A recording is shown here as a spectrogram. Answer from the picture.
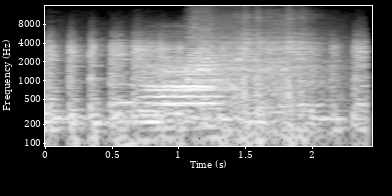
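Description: Music mixed with railway sound effects: a train horn, loudest about a second in, over clattering rail noise.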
